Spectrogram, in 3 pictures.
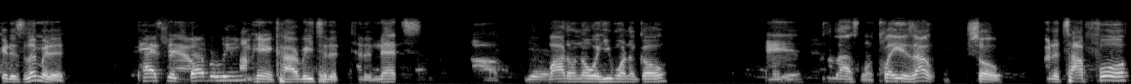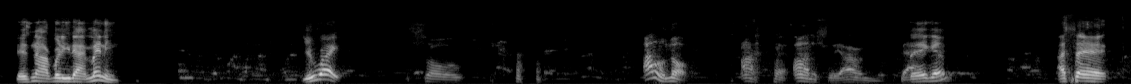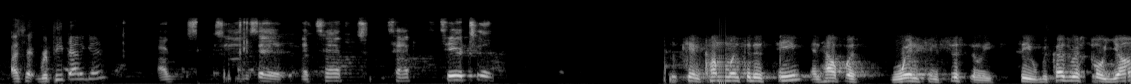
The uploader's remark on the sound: Calls me while I’m at work during the NbA draft.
